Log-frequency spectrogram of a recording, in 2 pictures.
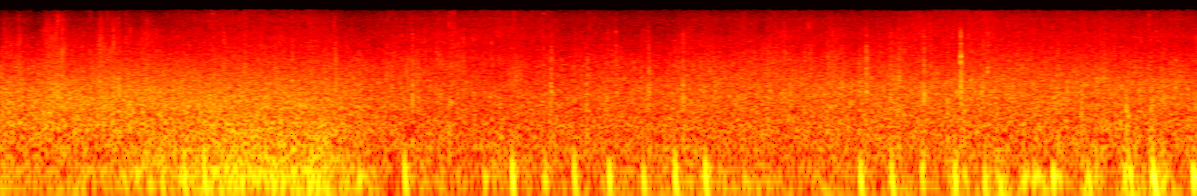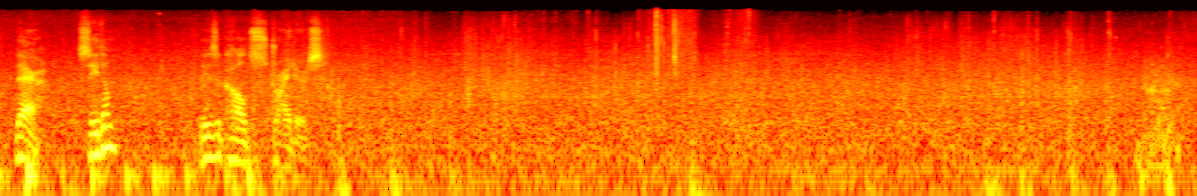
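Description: Footsteps crunch along a dirt path.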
